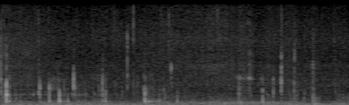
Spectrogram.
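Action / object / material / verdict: scrape / wooden beads and acorns in a wooden bowl / wood / none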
